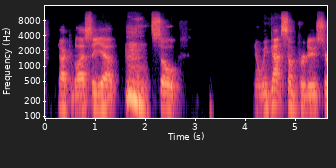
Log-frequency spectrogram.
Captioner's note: clears throat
